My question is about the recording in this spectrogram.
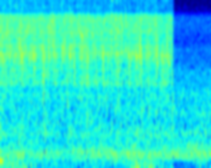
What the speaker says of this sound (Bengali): এবার মাছগুলো দিয়ে দিলাম একে একে ভাজার জন্য।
